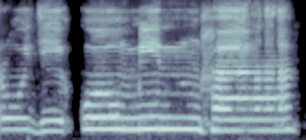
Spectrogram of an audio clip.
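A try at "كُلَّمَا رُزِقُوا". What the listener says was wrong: Kunya panjang.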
